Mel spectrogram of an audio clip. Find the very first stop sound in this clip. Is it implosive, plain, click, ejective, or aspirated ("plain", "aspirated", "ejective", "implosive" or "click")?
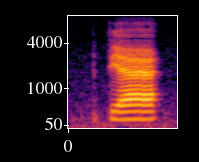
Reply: plain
